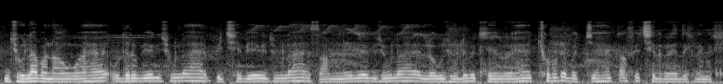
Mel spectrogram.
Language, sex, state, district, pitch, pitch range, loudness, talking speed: Hindi, male, Punjab, Kapurthala, 140 Hz, 130-150 Hz, -16 LUFS, 300 wpm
